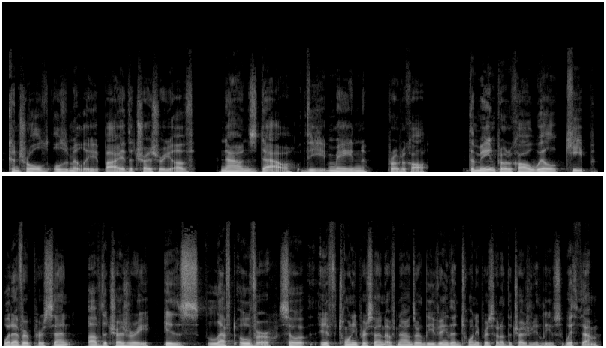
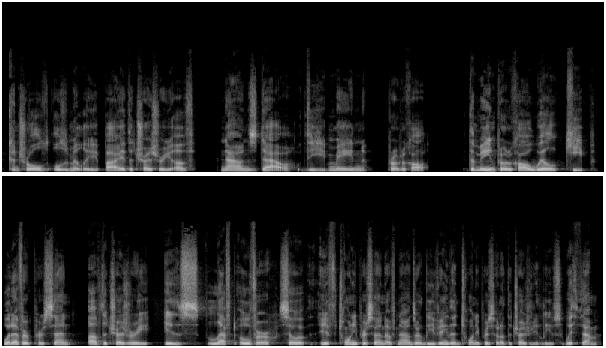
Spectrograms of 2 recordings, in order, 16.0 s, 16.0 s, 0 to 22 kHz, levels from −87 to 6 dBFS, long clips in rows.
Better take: first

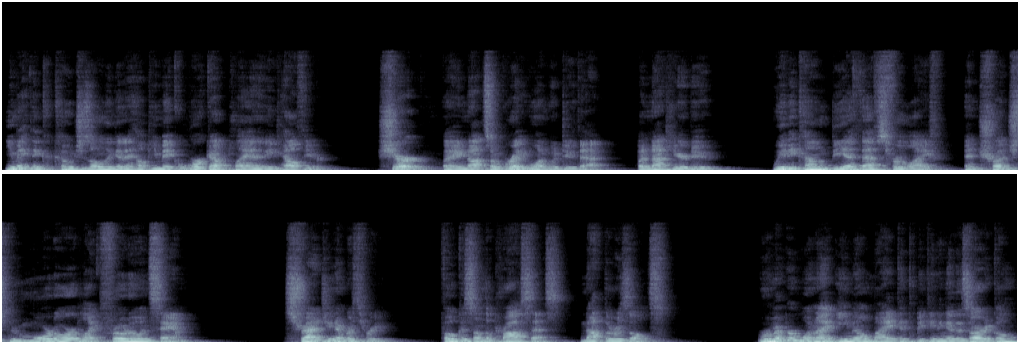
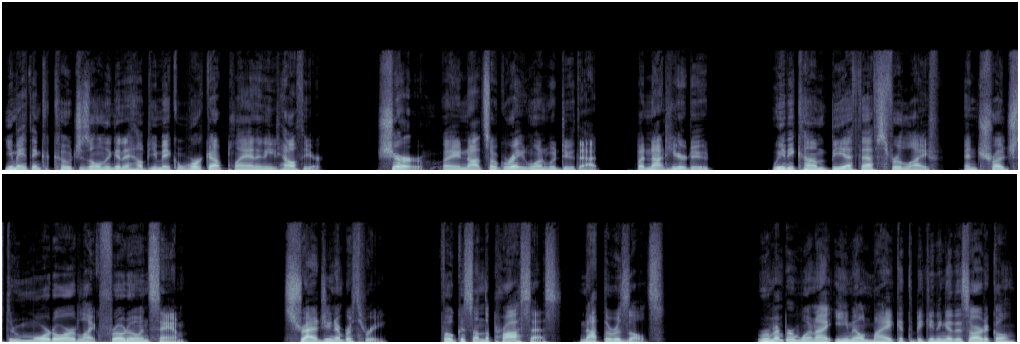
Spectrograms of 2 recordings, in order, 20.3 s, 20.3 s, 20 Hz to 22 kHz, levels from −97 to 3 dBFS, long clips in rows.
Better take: second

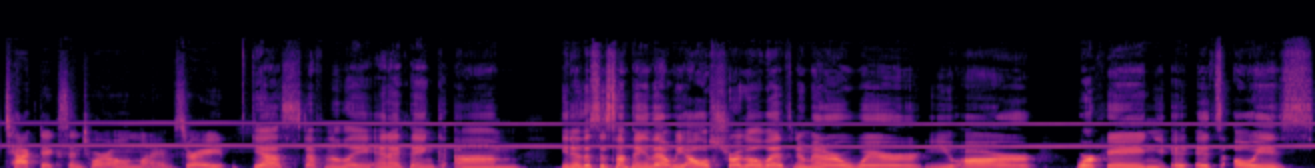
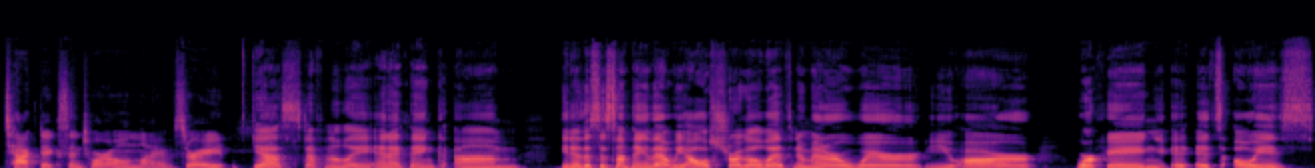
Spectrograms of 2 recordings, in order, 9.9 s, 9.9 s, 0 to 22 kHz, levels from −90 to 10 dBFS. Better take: second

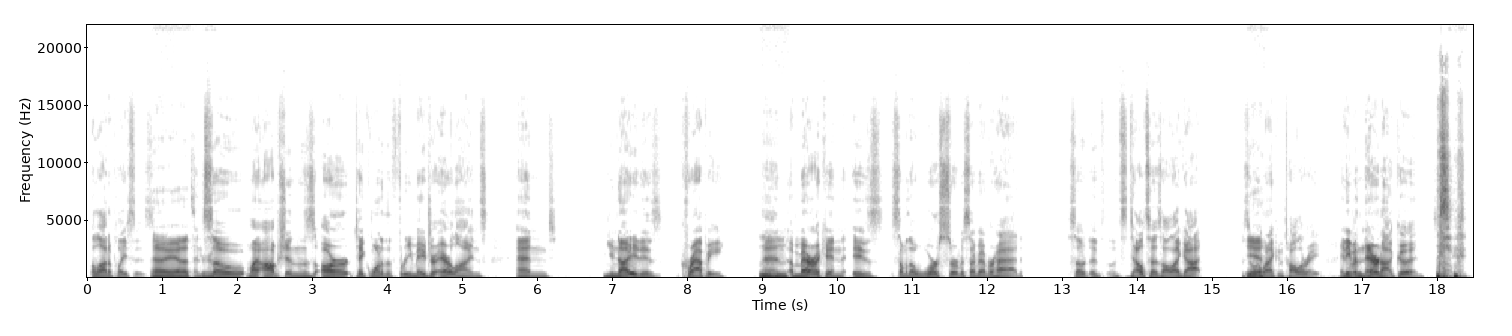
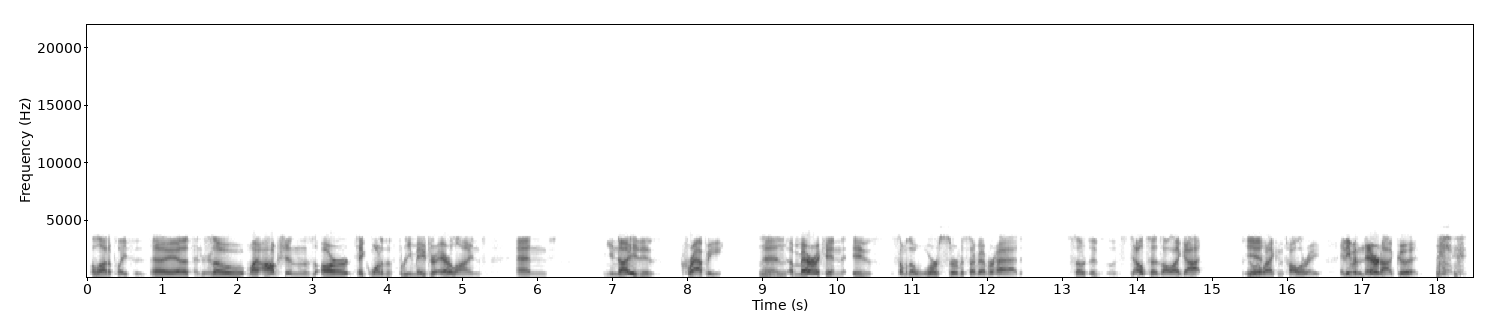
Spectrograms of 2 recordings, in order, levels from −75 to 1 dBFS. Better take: first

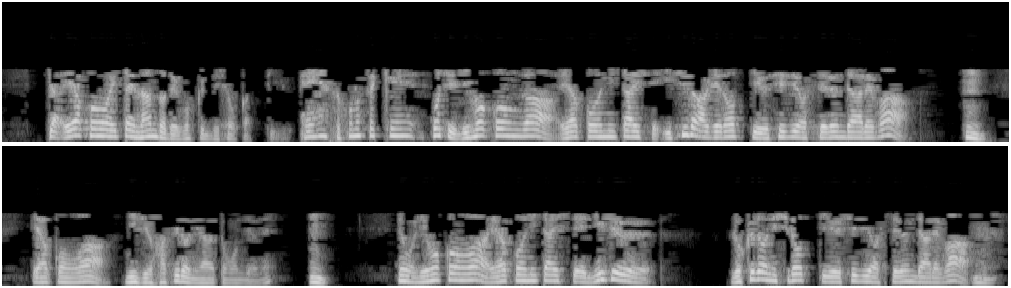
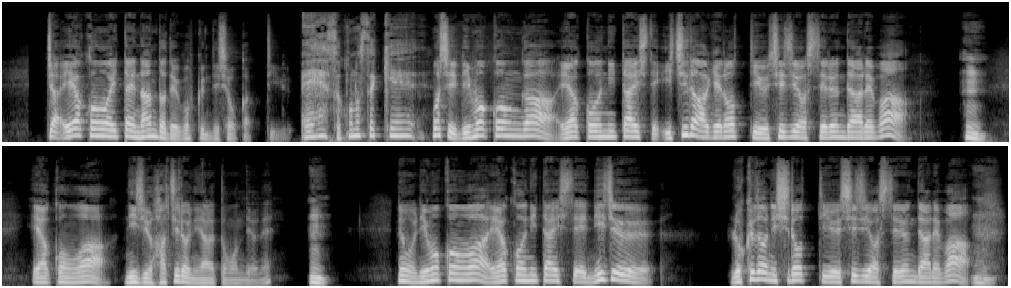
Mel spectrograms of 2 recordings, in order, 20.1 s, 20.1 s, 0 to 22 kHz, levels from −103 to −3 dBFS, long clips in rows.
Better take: second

